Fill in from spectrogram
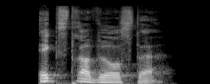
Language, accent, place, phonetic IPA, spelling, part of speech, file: German, Germany, Berlin, [ˈɛkstʁaˌvʏʁstə], Extrawürste, noun, De-Extrawürste.ogg
- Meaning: nominative/accusative/genitive plural of Extrawurst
